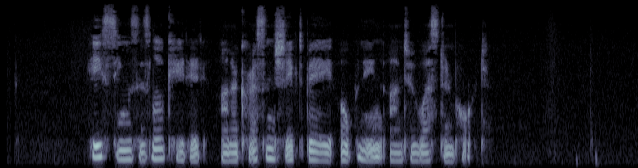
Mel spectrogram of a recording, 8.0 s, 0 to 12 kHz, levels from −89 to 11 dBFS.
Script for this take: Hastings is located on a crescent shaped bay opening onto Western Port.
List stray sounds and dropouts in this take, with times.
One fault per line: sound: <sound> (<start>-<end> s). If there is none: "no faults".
no faults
